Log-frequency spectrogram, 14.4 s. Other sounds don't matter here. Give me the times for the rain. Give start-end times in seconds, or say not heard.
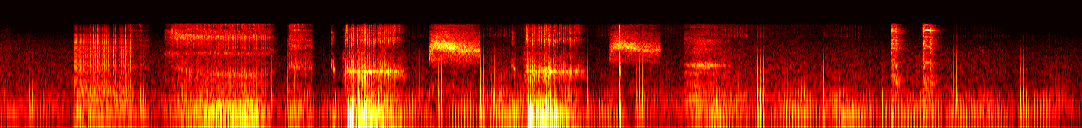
not heard.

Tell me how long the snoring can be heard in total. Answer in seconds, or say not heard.
8 s.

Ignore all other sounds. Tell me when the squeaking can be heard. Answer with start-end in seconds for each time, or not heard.
0.9-1.8, 11.8-12.5.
